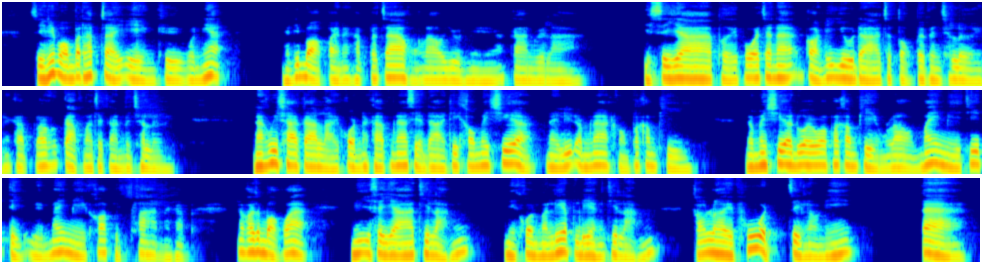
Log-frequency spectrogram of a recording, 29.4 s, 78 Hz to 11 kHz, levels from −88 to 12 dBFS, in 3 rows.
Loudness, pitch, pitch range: -22 LUFS, 125 Hz, 110-135 Hz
